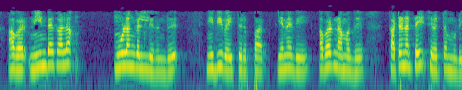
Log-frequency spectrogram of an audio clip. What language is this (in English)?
Tamil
